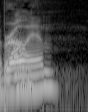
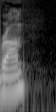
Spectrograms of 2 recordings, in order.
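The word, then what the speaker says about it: Brougham: The Ale House on 1st and Royal Broham. – Yep, Royal Brom. – It's not Broham? – That's how it's spelled. but it is Royal Brom.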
